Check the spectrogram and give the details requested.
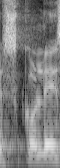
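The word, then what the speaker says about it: scholé: Sholé se escribiría, pero escolé se pronuncia, palabra griega que significa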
